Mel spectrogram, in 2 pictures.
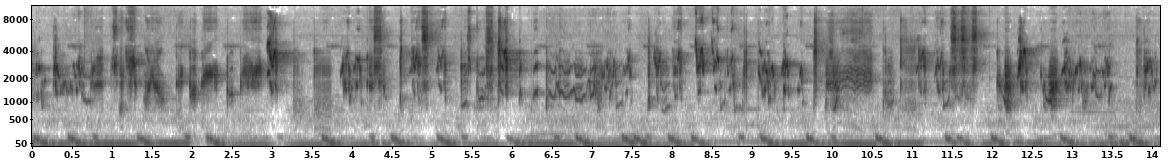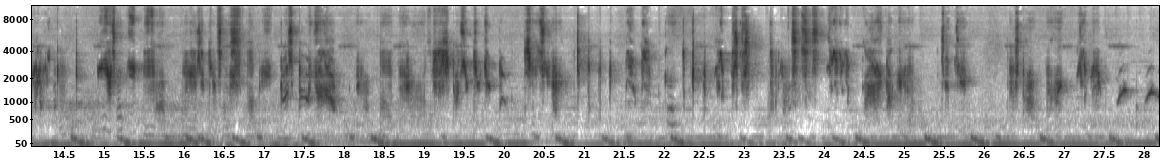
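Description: A budgerigar chatters and warbles.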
